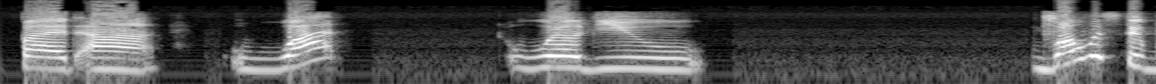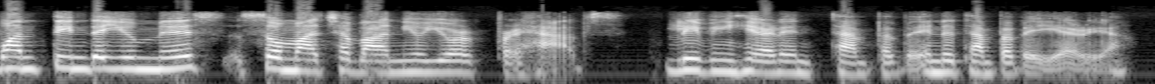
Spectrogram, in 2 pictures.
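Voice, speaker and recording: A woman's voice: on the high side, pushed and bright, dry recording, poor audio. A middle-aged woman hosting an interview in a chatty, self-deprecating way with many fillers. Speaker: interview host. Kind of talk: casual interview chat.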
